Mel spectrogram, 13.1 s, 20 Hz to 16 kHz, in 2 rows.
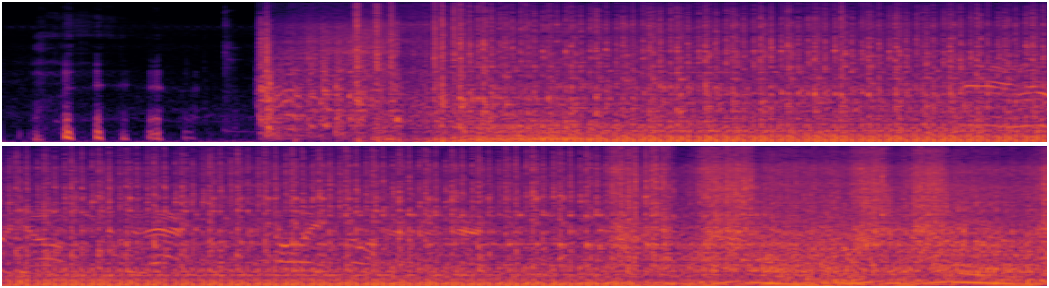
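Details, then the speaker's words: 1971 Lincoln Continental Mark III after cleaning spark plugs and slightly widening their gap: a few cranking pulses, then it catches and settles into a steady, even idle with no stumble; runs much happier. "that's a lot happier okay now that that's fixed let's move on to the brakes"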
